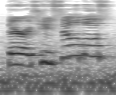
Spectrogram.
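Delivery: normal talking voice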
